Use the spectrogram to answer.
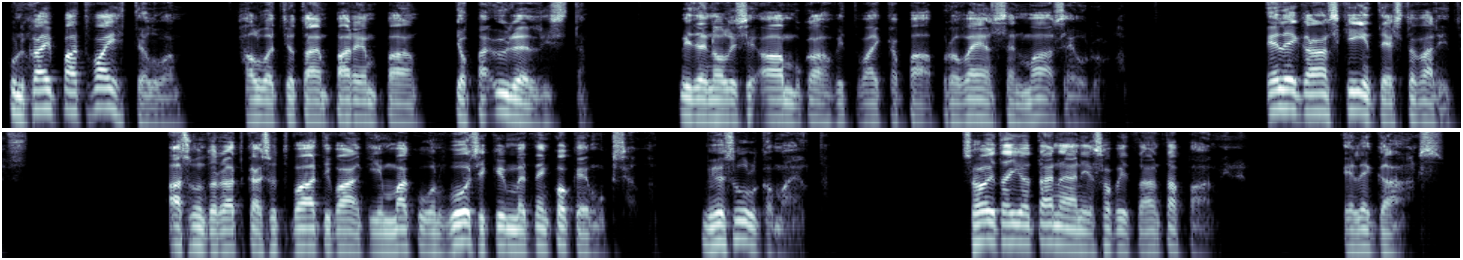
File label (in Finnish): radio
